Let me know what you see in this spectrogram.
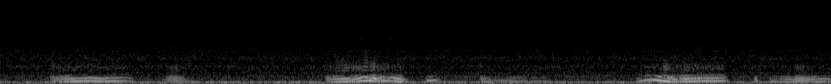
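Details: Male miniature schnauzer dog, born November 2021, snoring while asleep: rhythmic low buzzing snores about 21 a minute, some with a short rattling end.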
